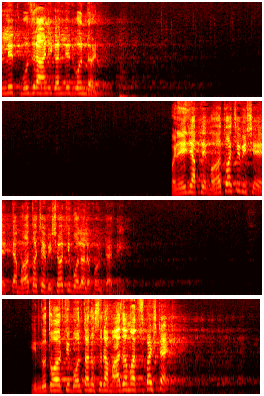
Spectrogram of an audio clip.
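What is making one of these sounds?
A middle-aged man speaks forcefully into a microphone over loudspeakers, pausing between phrases.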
